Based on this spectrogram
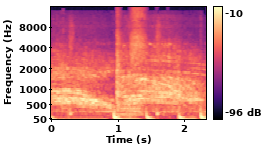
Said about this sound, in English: Yeah, there's all the cheering for Crixus.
